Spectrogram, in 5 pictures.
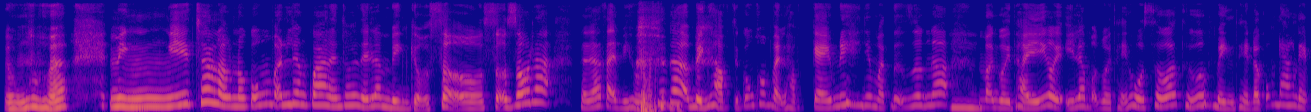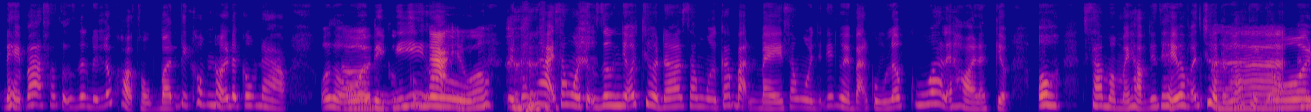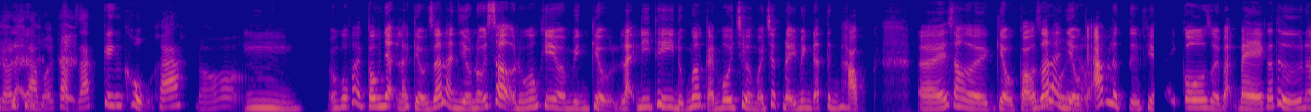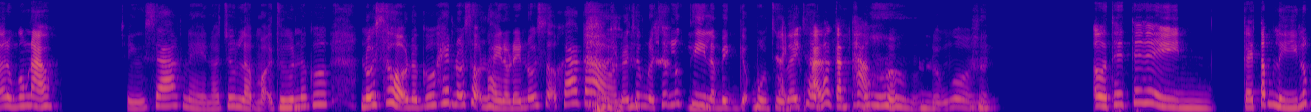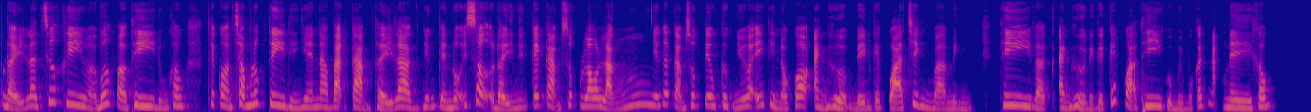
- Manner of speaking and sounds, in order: laughing while speaking: "Đúng"; laugh; laughing while speaking: "đi"; laugh; tapping; laugh; laugh; chuckle; laughing while speaking: "Ờ"
- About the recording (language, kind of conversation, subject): Vietnamese, podcast, Bạn có thể kể về một lần bạn cảm thấy mình thật can đảm không?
